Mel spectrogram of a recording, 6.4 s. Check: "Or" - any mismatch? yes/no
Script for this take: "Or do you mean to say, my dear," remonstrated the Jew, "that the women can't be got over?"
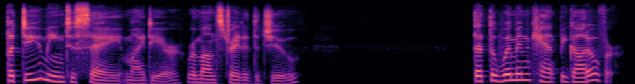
yes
